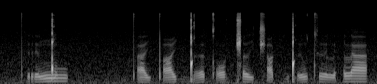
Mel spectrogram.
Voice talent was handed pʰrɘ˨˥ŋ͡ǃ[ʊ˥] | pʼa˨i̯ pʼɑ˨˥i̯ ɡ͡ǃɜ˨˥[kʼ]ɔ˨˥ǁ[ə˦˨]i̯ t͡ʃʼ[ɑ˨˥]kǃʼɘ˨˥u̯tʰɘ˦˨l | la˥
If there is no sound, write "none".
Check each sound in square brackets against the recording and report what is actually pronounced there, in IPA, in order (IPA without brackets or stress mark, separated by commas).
u˥, kʼ, ə˦˨, ɑ˨˥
